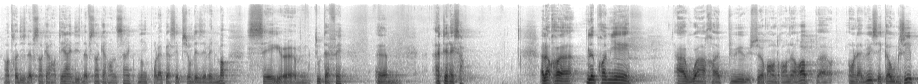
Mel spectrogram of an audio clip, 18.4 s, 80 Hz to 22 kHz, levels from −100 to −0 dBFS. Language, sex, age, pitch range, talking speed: French, male, 60-79, 105-135 Hz, 110 wpm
